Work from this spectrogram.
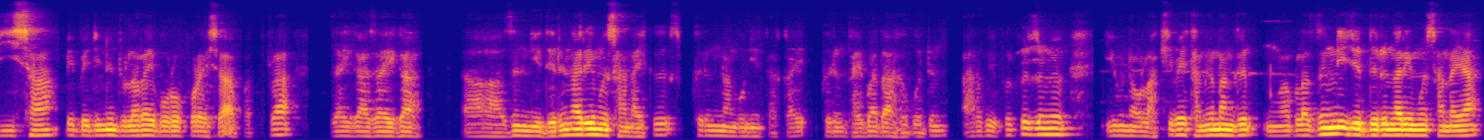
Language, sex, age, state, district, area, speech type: Bodo, male, 45-60, Assam, Baksa, rural, spontaneous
